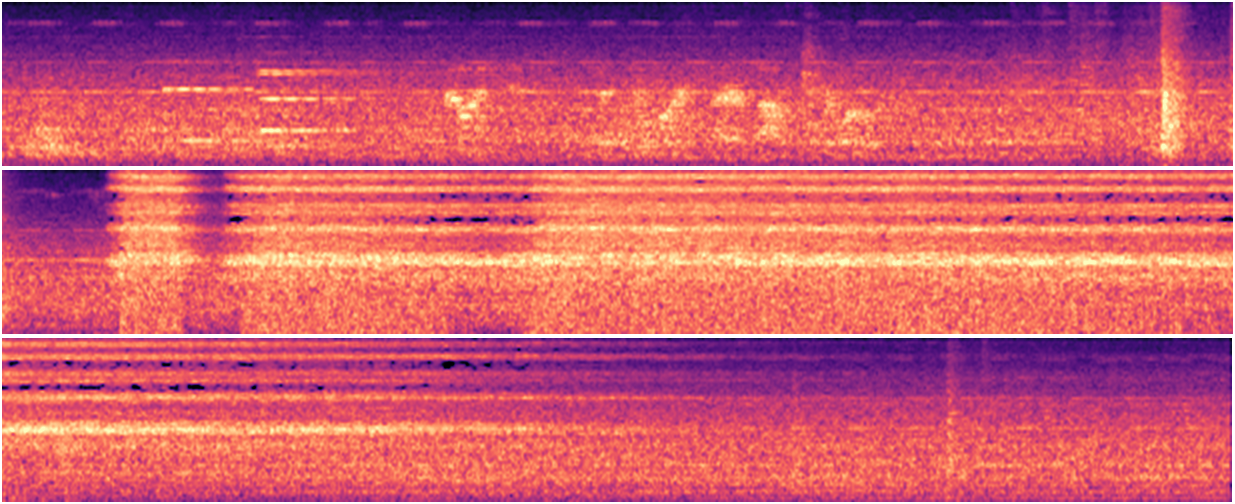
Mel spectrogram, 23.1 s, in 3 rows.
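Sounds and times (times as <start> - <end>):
train hissing: 8.3 - 23.0.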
